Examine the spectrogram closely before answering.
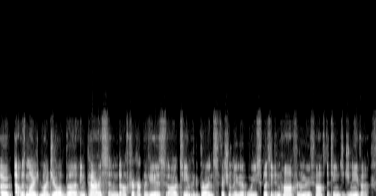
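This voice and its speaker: With a very deep, low pitch, a man rattles off words at a very fast pace with hardly any pauses, his intonation monotone and flat against a quiet background. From Britain. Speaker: energy analyst. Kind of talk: interview. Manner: halting, many fillers.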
